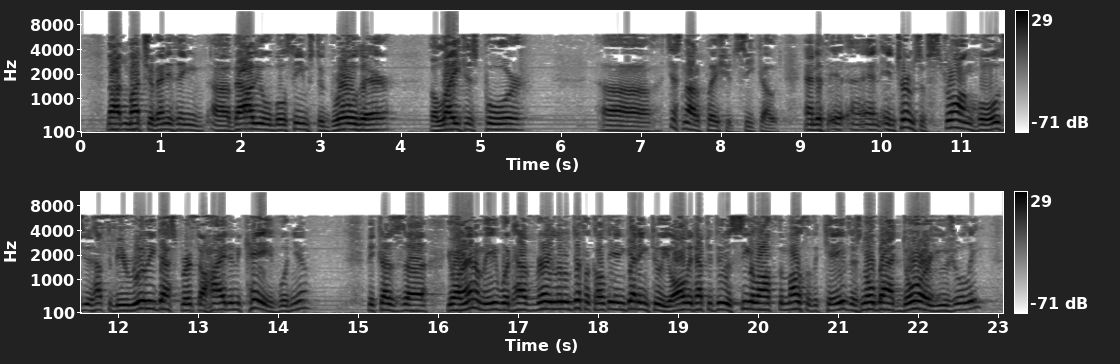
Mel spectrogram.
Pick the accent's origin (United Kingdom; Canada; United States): Canada; Saskatchewan; I come from Saskatchewan. I know what's going on right now.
